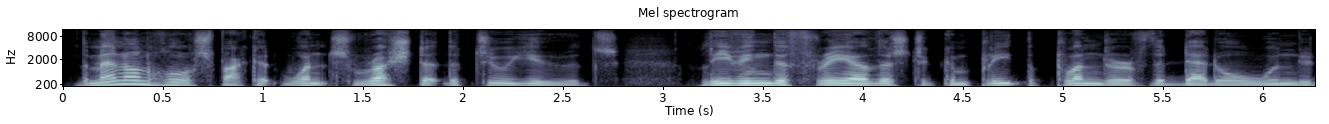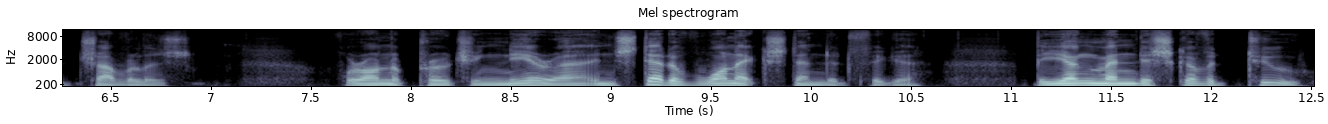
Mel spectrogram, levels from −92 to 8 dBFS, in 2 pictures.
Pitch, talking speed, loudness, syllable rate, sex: 120 Hz, 185 wpm, -21 LUFS, 5.7 syllables/s, male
